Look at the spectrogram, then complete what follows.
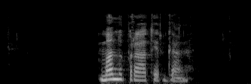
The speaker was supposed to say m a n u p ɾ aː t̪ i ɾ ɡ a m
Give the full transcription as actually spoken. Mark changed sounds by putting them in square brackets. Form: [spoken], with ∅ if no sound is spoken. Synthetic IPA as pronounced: m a n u p ɾ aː t̪ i ɾ ɡ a [n]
